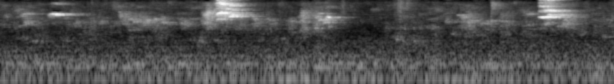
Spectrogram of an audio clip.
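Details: Playful rainbow lorikeet on its ten-day recovery after being hurt, uttering three fairly soft, harsh, high squeals with faint chatter between them.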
